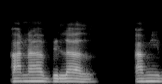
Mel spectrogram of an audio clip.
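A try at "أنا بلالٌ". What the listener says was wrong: আনা বেলাল, বেলাল শেষে কি আছে? বেলাল শব্দের শেষে তানবির আছে না?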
